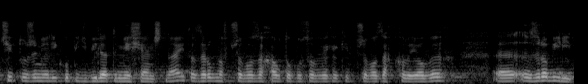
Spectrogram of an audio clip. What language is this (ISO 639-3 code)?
pol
